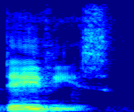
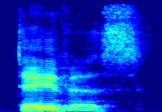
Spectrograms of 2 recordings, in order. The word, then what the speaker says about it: Davies: Oh, I almost said Davies. Davis. So I guess you pronounce that Davis in British.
